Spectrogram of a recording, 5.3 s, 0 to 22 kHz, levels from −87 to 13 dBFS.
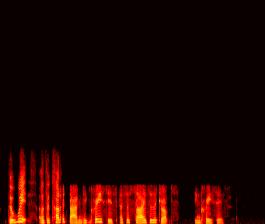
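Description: At 1.20 s, just after "width of the", a handover gap cuts the speech for 60 ms as the call switches networks. It is clean silence, not smeared concealment.

From 1.26 s to the end, a fallback to narrowband removes everything above 4 kHz. The duller, rougher tone points to a GSM-style codec replacing HD Voice, and unlike a brief filter glitch, it never recovers.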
